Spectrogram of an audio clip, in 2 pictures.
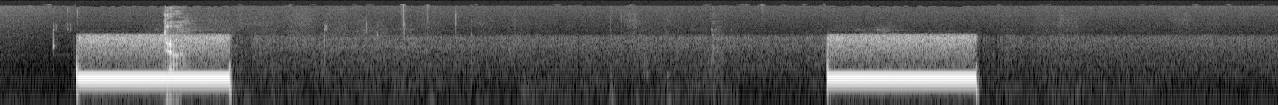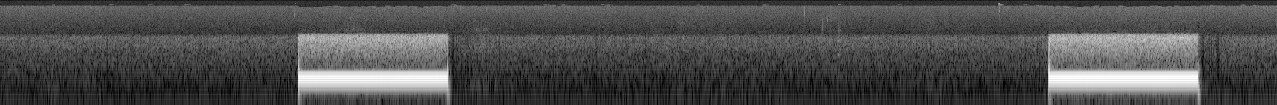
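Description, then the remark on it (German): A telephone line tone sounds over an outgoing call to the press spokesperson of the Cologne City Triathlon: four steady, clear beeps, each about a second long, spaced roughly five seconds apart with near-silence between and no talking. The call does not get through. “Wahrscheinlich klingeln da in der Zentrale die Telefone heiß.”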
